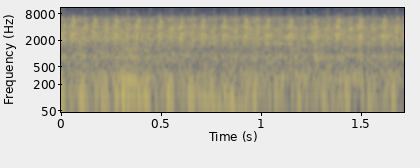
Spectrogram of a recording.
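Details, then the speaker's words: Yamaha Jupiter Z1 with rough-noise complaint and top speed only 60–80, exhaust blocked to hear the engine: harsh, busy metallic clatter at idle, heard clearly at one spot on the engine; the source is not yet found. "nah nah di sini juga ada suara menggelitik ini terdengar jelas di bagian sini tapi kasar begitu"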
